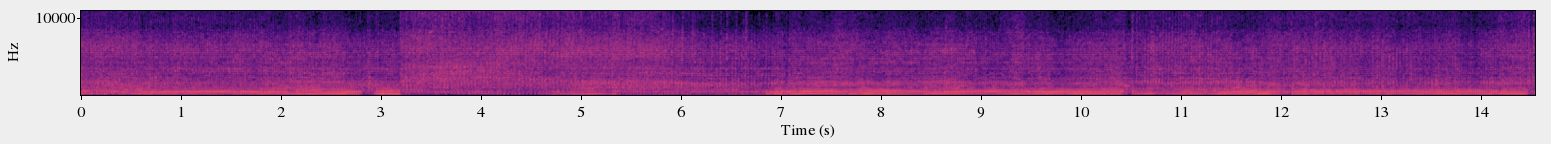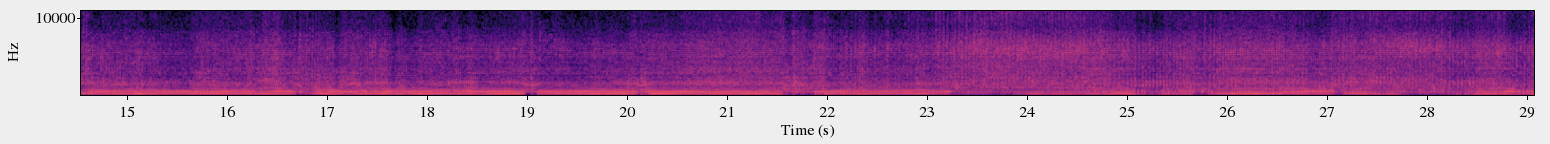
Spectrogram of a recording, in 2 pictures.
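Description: Dirt bike engine running under load on a rocky trail, its pitch rising and falling continually as the throttle is opened and closed.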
